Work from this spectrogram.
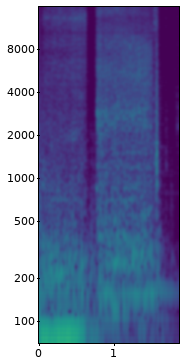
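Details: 1985 Subaru Brumby (Brat) wiper motor: a short whirring sweep with a smooth, even buzz that stops cleanly; works normally.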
